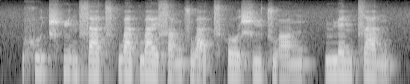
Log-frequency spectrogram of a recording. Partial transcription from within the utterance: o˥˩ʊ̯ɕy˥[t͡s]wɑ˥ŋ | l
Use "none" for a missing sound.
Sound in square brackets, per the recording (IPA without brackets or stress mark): t͡s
